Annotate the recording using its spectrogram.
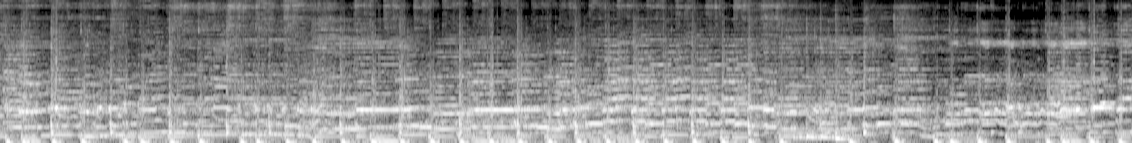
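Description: Thai ramwong dance music played by a band: a steady, driving drum beat with a melody over it.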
